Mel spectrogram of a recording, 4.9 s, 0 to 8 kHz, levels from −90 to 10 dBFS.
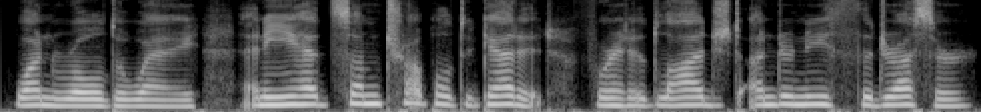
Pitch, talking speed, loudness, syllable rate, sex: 200 Hz, 220 wpm, -16 LUFS, 5.9 syllables/s, female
